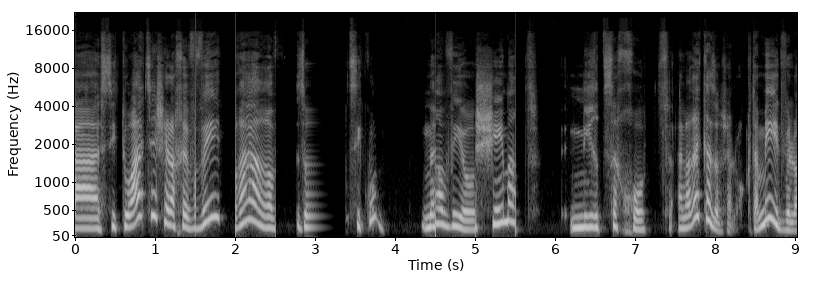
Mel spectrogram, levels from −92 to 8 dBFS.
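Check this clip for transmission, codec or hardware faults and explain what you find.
The clip shows two transmission faults: chunks played out of order twice, and one long network dropout.

Chunks out of order, 1.5–2.5 s and 4.5–5.5 s: a 500 ms chunk arrived one chunk late and played after its successor, giving a jumbled moment.

Long network dropout, 2.89–3.40 s: audio likely stopped arriving, so the receiver extended the last sound as a fading buzz, then about 0.2 s of silence before the speech resumes with a gap.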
